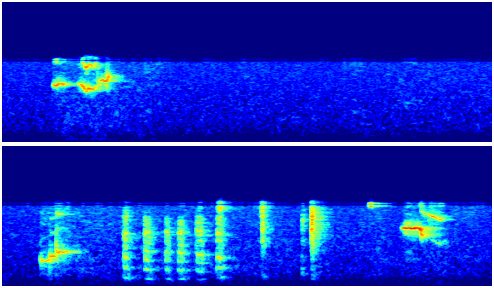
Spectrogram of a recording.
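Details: African grey parrot out of its cage, talking away: a short whistled phrase, then a burst of rapid, speech-like harmonic syllables over about two seconds, ending with another bright whistle.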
